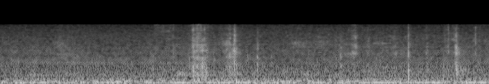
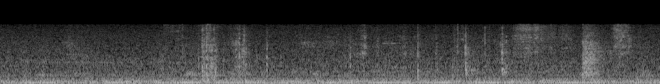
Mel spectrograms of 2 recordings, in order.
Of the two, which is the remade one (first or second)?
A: first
